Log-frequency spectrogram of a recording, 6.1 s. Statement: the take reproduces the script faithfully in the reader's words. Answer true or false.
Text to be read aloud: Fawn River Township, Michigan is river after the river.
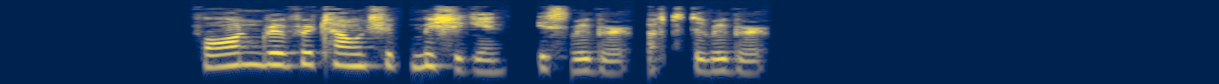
true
